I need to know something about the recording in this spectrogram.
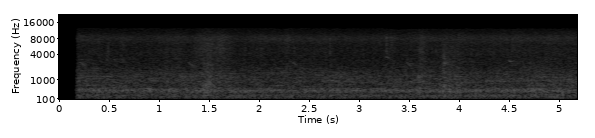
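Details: Bees living under the roofing, heard as a dense, steady droning buzz that fills the whole clip with an even low hum and no breaks.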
